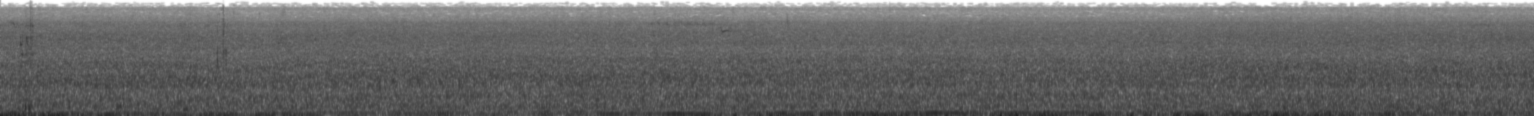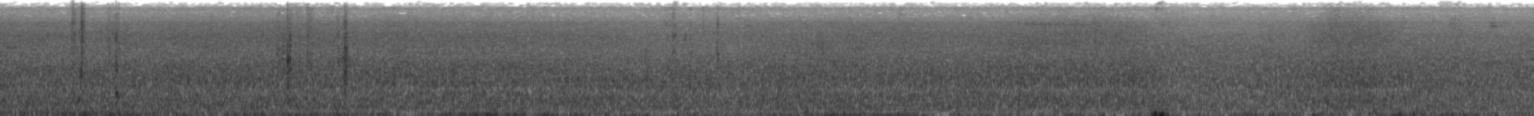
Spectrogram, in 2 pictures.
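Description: River water running steadily, a continuous even rush, with extra low rumble in the first half. A few faint clicks and one short thump sound near the end.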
